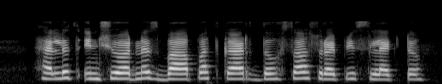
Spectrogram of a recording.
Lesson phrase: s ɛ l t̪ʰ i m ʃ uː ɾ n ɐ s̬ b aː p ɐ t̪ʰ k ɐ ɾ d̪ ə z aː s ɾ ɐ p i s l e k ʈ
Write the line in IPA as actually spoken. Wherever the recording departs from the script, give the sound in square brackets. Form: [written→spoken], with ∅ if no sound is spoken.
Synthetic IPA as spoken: [s→h] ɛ l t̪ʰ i [m→n] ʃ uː ɾ n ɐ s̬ b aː p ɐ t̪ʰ k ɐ ɾ d̪ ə [z→s] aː s ɾ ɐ p i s l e k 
